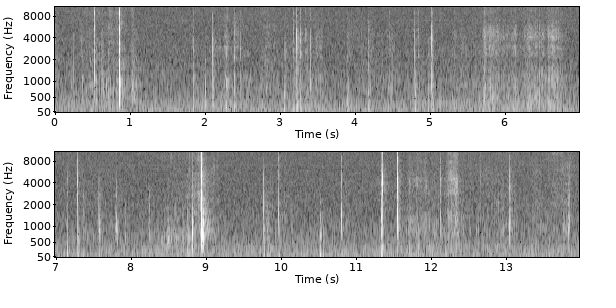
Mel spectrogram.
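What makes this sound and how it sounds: Long metallic-painted nails tap and scratch the front and edges of a small square kraft cardboard gift box printed with a picture of a bead necklace, probably holding the necklace inside. Quiet, dry, bright clicks sound in an irregular string with almost no ring, broken by a few soft scratchy rubs, with one louder tap near the end.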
